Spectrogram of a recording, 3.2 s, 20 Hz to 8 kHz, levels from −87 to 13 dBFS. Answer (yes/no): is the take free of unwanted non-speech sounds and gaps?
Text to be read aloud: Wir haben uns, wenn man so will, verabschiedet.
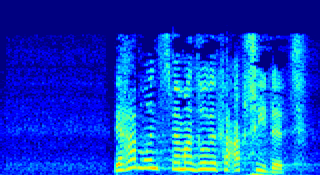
yes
